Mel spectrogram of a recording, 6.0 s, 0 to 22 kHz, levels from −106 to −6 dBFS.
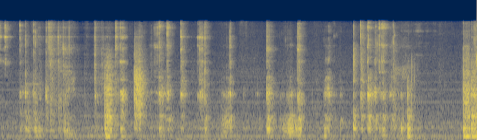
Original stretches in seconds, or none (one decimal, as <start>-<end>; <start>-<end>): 0.0-0.5; 1.6-6.0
